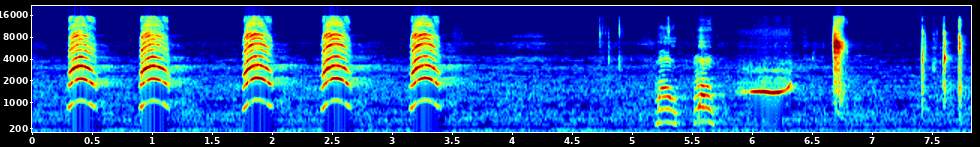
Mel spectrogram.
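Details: Speaking parrot in a natural recording. Five evenly spaced, ringing arched calls come first, then a looser mix of short rising notes, a brief whistle and clicks over a steady low hum.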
